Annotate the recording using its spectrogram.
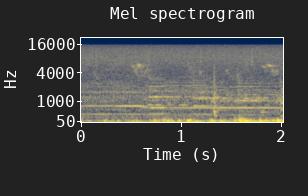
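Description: A steady held tone with overtones, dropping slightly in pitch about two-thirds of a second in, over a low rumble.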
